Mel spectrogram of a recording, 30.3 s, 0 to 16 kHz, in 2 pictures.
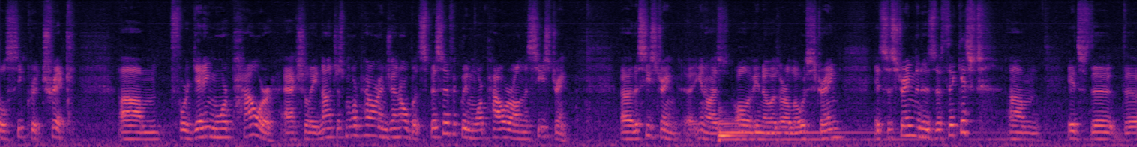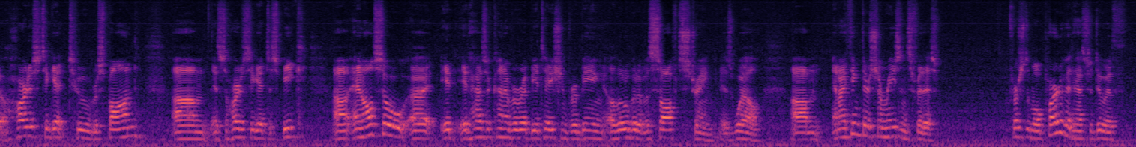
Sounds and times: Speech: 0:00.0 - 0:07.6, 0:08.3 - 0:27.8, 0:28.6 - 0:30.3
Musical instrument: 0:09.6 - 0:15.1.

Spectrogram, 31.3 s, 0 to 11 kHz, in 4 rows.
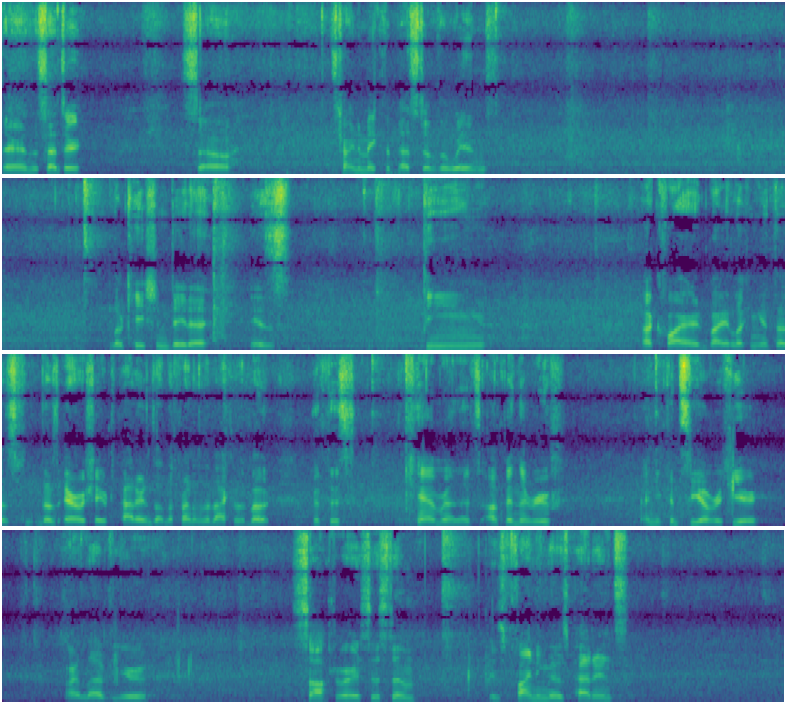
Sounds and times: Speech: 0:00.0 - 0:00.9, 0:01.8 - 0:02.4, 0:03.3 - 0:05.0, 0:08.9 - 0:10.8, 0:12.1 - 0:12.8, 0:14.2 - 0:21.3, 0:22.0 - 0:23.3, 0:24.2 - 0:25.0, 0:26.4 - 0:27.7, 0:28.4 - 0:29.8.

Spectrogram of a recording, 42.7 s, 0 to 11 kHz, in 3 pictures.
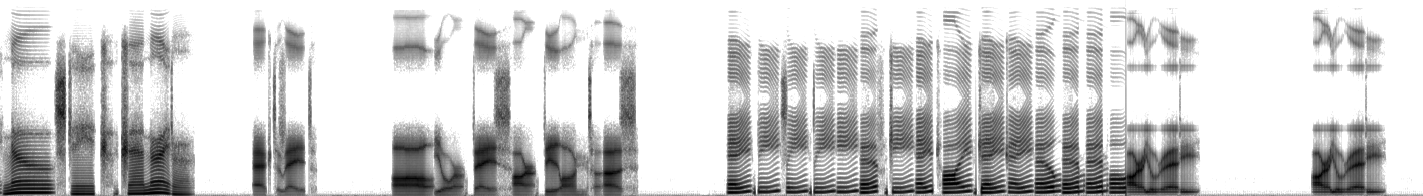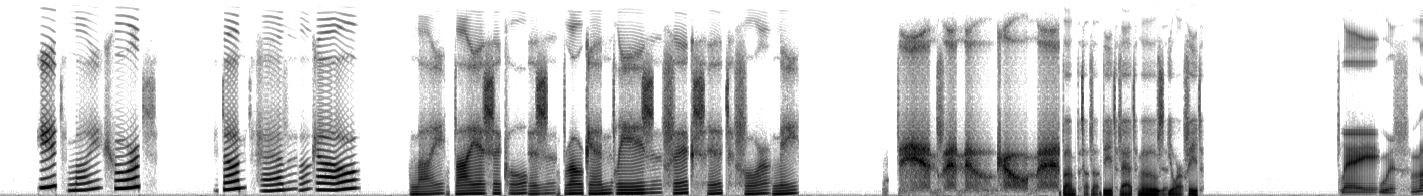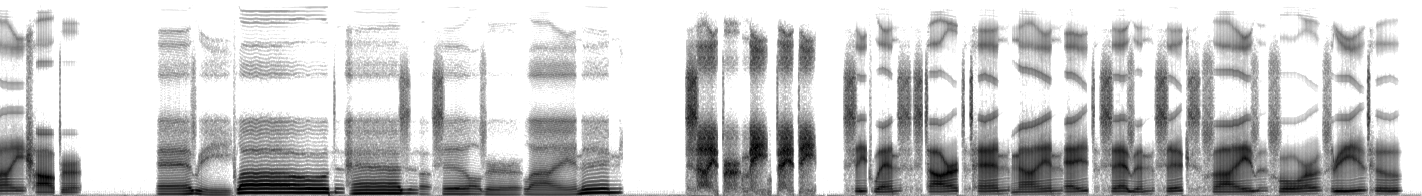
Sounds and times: Speech: 0:02.6 - 0:03.2, 0:04.0 - 0:06.4, 0:11.3 - 0:12.0, 0:13.2 - 0:13.9, 0:14.6 - 0:15.8, 0:18.4 - 0:22.2, 0:23.2 - 0:26.3, 0:27.6 - 0:29.3, 0:30.1 - 0:34.7, 0:35.4 - 0:42.5.

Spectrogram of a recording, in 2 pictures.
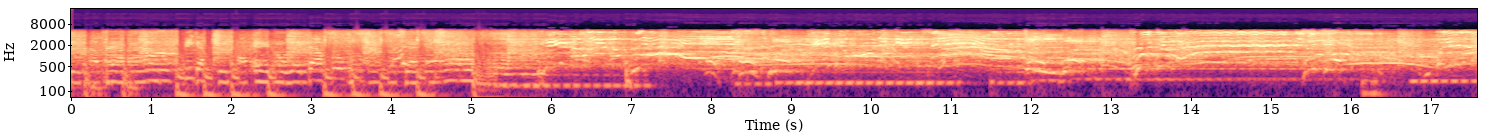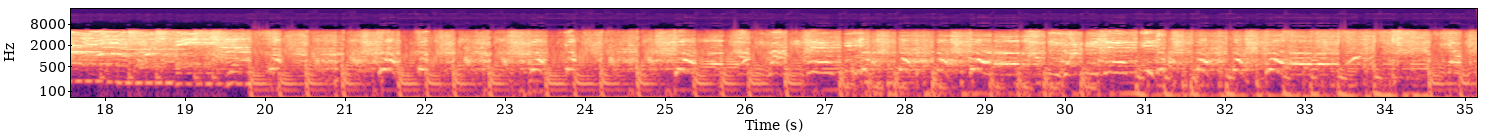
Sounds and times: Music: 0:00.0 - 0:35.1
Female singing: 0:05.6 - 0:12.4, 0:13.2 - 0:16.2, 0:16.8 - 0:20.5.

